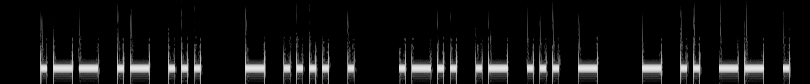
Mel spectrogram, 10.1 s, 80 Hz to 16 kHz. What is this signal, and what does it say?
Morse code, heard as a keyed tone, about 15 wpm, 700 Hz. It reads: WAS THE LAST TIME
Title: Sets of 5 Words Encore2 15wpm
